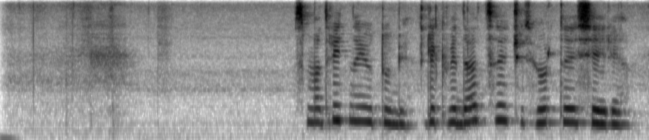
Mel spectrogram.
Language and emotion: Russian, neutral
